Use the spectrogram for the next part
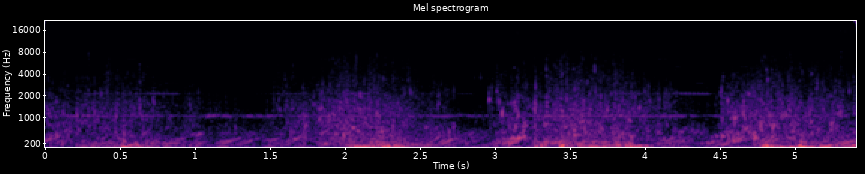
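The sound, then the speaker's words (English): Deep, moaning blue whale calls swoop and groan in several long, rumbling phrases, fairly loud, with a faint steady hum beneath and no one speaking. “Setting menu to Blue Whale.”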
